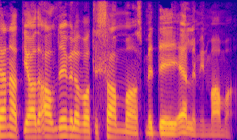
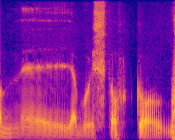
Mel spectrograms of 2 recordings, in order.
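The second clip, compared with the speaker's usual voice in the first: much lower and quieter aside; retold reply; 11 semitones lower, 9 dB quieter, much slower than usual. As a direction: drop the voice low and soft, as if quoting yourself. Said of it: "Jag bara".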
